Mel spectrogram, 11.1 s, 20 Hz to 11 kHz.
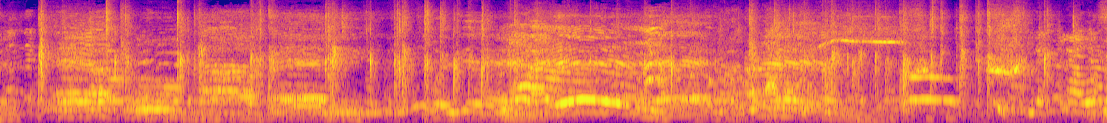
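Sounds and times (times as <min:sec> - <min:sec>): overlapping voices: 0:00.0 - 0:11.0
hand claps: 0:00.4 - 0:05.5, 0:07.5 - 0:10.9.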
